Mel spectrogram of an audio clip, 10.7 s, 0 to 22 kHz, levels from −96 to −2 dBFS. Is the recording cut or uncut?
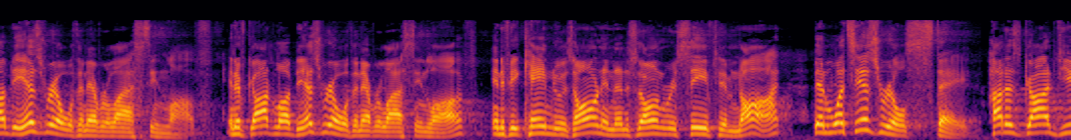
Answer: cut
